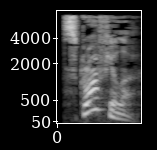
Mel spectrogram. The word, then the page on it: scrofula: British English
